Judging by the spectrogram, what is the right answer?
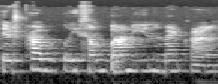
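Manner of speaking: quiet under-the-breath muttering. Voicing a suspicion about an author, said quietly under the breath. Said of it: "Let me just say that quietly under my breath".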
